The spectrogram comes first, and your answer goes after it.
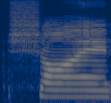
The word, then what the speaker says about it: Sean: um it's the equivalent of John and is pronounced Sean it's with s h a WN it's a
